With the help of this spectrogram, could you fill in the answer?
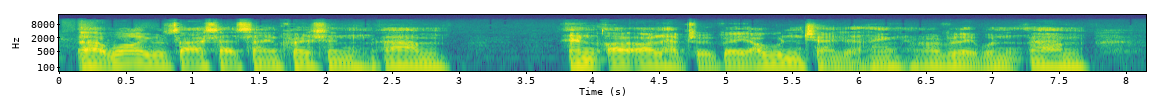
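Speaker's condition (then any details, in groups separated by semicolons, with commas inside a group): Motor neurone disease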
